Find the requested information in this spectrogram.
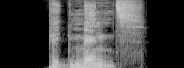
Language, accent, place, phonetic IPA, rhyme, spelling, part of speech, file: German, Germany, Berlin, [pɪˈɡmɛnt͡s], -ɛnt͡s, Pigments, noun, De-Pigments.ogg
- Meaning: genitive singular of Pigment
